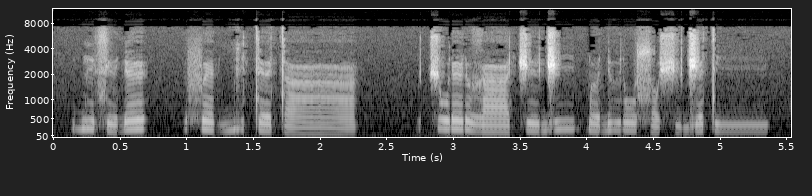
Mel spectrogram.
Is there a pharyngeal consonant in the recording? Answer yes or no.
no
